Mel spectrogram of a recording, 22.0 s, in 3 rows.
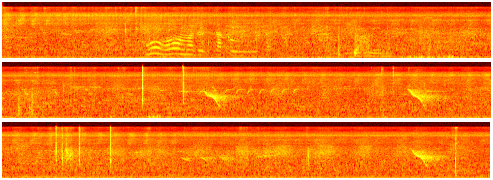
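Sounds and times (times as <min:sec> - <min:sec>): birds calling: 0:00.0 - 0:22.0
steady low hum: 0:00.0 - 0:22.0
sharp clicks: 0:09.2 - 0:10.4, 0:12.9 - 0:13.4, 0:15.3 - 0:16.7.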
